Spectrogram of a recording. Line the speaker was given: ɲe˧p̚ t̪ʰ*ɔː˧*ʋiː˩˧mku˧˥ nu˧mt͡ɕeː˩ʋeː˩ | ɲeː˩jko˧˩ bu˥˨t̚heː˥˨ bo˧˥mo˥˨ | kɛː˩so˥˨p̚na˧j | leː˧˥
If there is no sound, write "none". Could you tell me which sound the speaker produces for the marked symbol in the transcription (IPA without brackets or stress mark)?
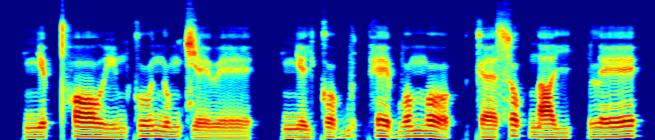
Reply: ɔː˧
